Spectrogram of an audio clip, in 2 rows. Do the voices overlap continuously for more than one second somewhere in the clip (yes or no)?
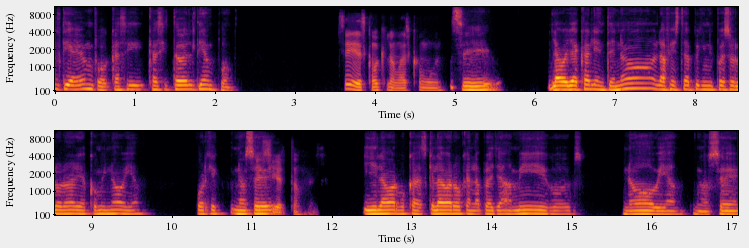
no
